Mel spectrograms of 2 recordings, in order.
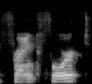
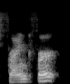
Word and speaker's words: Frankfort: We have a town nearby, Frankfort, but everybody says Frankfurt, and the people from Frankfort don't like it when you say Frankfurt.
